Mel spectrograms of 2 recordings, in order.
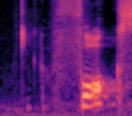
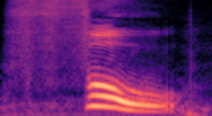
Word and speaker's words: faux: Next है फॉक्स, कहेंगे इसे। इसकी प्रोनाउंसिएशन है फो, फो।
